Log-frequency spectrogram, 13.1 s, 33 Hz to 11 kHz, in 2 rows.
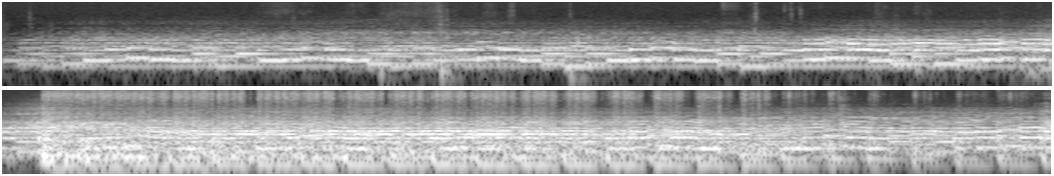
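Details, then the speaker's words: Bang & Olufsen Beoplay A1 speaker playing music with a flapping, rattling "farting" buzz on bass notes, caused by air escaping through a cracked plastic chassis, likely also cracked around the screw holes. "I can clearly hear that it's broken yeah and the reason behind it is that the plastic plastic chassis it has it cracks"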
